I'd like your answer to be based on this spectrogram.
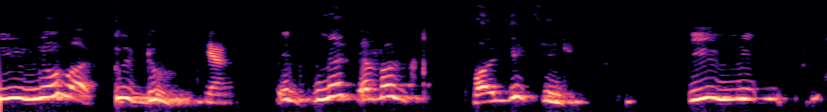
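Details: Dysarthria in an adult woman with cerebral palsy, a real speaker.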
